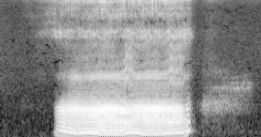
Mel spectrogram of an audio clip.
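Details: Sleeping pet dog; the owner wonders about a vet check to make sure he is breathing properly. A single long, loud, buzzing, rattling snore on one breath, then a soft exhale.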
